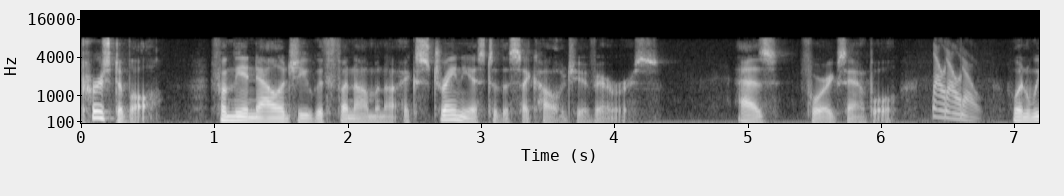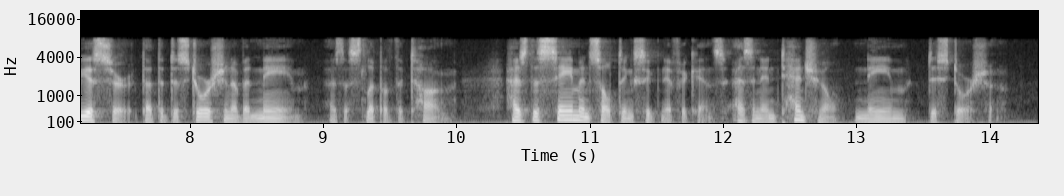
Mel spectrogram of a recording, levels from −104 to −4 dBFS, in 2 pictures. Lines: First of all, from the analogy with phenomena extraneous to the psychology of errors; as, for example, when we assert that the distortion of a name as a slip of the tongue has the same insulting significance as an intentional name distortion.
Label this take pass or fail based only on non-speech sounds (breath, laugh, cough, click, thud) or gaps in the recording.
fail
